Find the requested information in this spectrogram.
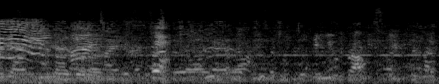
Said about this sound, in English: because there's a child crying on the flight non f***ing stop. That's what's happening.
